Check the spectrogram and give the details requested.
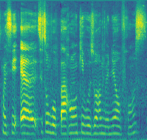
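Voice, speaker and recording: A woman's voice: mid-range voice, flat delivery, fairly quick, a little mellow, slight background noise. A woman hosting an interview show, introducing her guest and asking questions in a formal, welcoming way. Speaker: host.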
